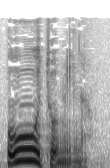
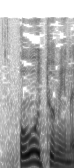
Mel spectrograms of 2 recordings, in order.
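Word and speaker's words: اؤتمن: فأؤتمن يبدأون بها أوتمن، أوتمن يبدلون الهمزة الساكنة الثانية حرف مد من جنس الأولى. ما حركة الهمزة الأولى؟ الضم. إذن يبدلون الهمزة الثانية واوا، فيصير النطق بها بدءا اختباريا لا يتعمد.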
